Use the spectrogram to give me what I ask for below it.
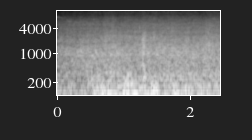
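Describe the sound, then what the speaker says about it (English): Water rushes steadily out of a canal lock bywash on the Monmouthshire and Brecon Canal at Llangynidr, a full, roaring outflow with rough surges under gusts of wind. "Quite a lot of water coming out of the bywash there, which suggests to me that the canal is quite full further up."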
